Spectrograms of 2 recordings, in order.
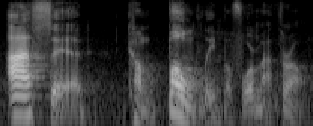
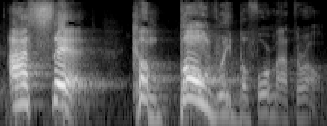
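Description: First: It is said in a normal, softer voice. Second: It is said louder, stronger and booming.

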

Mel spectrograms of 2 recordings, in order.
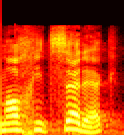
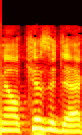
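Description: First: The name has a Hebrew pronunciation. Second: The name has an Anglicized, Southern English pronunciation. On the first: The speaker calls it right. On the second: The speaker calls it wrong.

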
